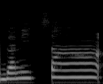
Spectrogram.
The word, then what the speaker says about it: Danita: My name is Danita. It rhymes with pizza.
